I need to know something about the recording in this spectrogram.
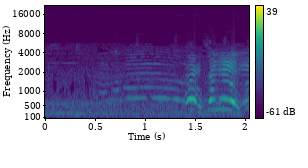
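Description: A person shouting: a drawn-out call starting about a second in, breaking into a few short, loud rising-and-falling yells near the end.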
